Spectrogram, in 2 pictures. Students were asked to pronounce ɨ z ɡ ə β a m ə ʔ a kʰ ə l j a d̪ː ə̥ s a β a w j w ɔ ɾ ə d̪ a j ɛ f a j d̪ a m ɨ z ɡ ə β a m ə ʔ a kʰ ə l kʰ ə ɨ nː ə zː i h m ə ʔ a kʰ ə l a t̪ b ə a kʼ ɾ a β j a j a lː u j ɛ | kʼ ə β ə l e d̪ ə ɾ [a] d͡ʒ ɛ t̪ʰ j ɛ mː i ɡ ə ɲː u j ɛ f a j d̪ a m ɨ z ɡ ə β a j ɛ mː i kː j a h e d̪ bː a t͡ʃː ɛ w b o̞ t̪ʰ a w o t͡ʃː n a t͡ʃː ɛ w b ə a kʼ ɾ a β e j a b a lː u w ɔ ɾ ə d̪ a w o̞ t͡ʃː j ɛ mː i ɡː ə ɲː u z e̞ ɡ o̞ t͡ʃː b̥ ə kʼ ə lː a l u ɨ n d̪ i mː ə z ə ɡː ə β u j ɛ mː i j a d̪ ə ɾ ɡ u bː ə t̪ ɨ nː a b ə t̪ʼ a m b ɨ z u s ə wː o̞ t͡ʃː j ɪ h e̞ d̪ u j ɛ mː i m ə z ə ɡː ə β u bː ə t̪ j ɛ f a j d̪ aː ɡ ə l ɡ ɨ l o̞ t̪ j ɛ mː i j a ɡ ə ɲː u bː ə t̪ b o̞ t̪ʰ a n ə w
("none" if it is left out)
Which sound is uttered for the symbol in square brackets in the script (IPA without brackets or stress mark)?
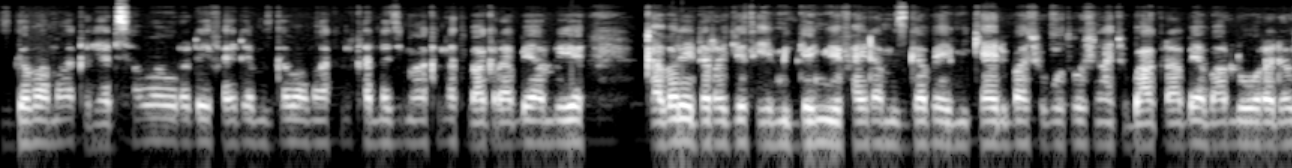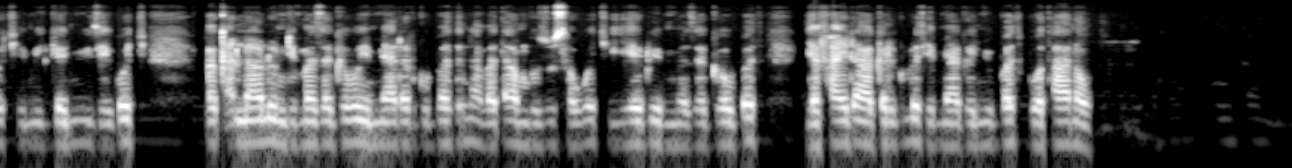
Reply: ə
